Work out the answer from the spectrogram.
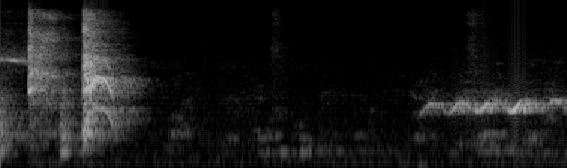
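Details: Female Javan myna, a bird said to be able to talk, giving two loud, abrupt, noisy coughing bursts. After a quiet gap comes a steady, slightly wavering whistled tone.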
